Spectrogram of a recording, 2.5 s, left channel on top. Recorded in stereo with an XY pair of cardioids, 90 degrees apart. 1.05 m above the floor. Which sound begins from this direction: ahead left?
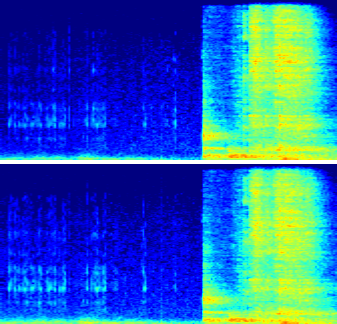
Chewing, at 1.5 s.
